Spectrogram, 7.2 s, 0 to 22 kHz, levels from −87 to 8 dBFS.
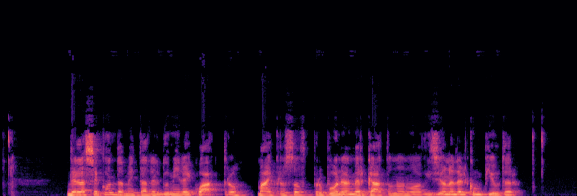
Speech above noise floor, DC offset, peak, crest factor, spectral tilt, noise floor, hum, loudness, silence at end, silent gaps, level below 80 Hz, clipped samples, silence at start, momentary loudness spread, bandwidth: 46 dB; under 0.1%; -2 dBFS; 16 dB; -5.5 dB/octave; -62 dBFS; none; -17 LUFS; 0.75 s; none; -52 dBFS; under 0.1%; 0.15 s; 8 LU; 7.8 kHz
